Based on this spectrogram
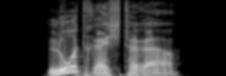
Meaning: inflection of lotrecht: 1. strong/mixed nominative masculine singular comparative degree 2. strong genitive/dative feminine singular comparative degree 3. strong genitive plural comparative degree
- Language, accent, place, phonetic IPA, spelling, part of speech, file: German, Germany, Berlin, [ˈloːtˌʁɛçtəʁɐ], lotrechterer, adjective, De-lotrechterer.ogg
